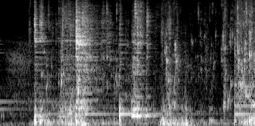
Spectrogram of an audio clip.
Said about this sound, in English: Now we're gonna do the strawberries, and those are organic strawberries, so I usually just water.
